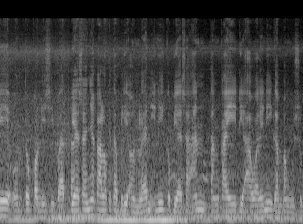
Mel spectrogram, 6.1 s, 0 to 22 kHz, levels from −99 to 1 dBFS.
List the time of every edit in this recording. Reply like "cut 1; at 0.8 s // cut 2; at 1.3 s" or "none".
cut 1; at 1.4 s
